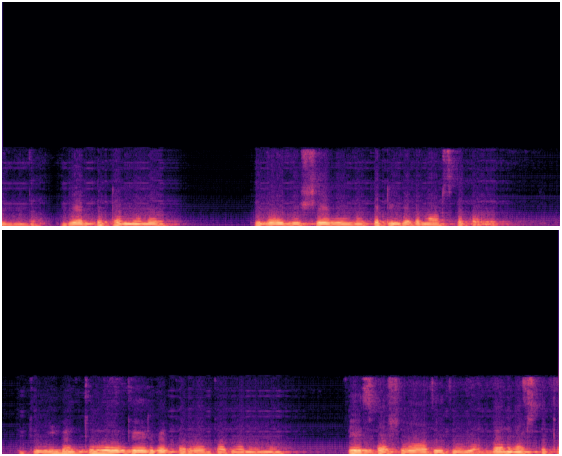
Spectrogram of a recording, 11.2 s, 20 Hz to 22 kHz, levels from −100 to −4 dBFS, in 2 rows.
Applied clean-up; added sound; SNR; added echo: neural separator model SepFormer DNS4.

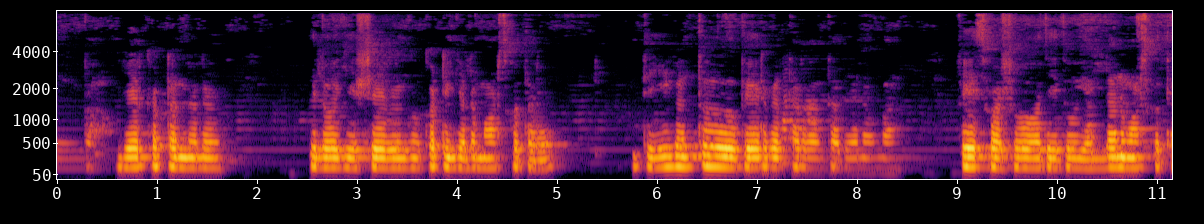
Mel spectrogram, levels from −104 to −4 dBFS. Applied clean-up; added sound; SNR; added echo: classical method WPE with log-MMSE.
